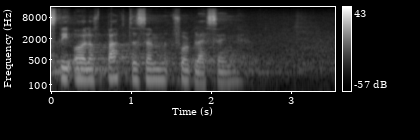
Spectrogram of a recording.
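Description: A man speaks slowly and solemnly through a microphone in a large echoing church.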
